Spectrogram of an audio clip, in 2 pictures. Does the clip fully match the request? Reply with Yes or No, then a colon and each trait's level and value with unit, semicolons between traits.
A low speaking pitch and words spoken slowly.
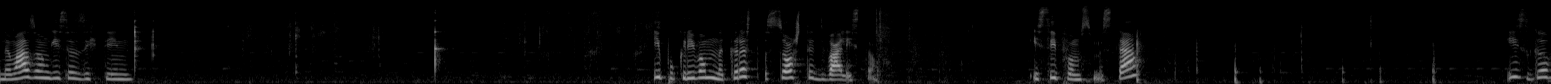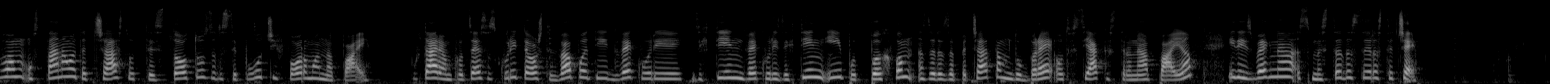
No: very high, 260 Hz; slow, 110 wpm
